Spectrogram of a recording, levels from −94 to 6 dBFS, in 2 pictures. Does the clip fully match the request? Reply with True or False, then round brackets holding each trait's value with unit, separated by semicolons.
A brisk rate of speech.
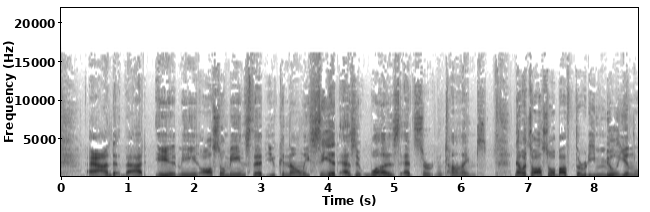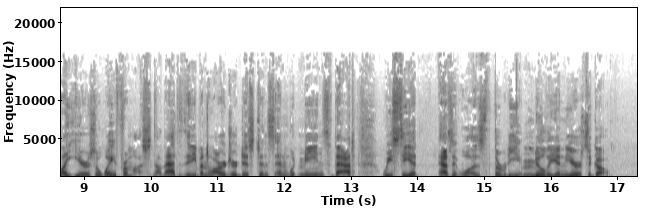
False (175 wpm)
